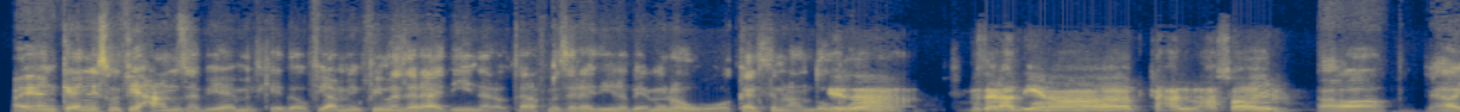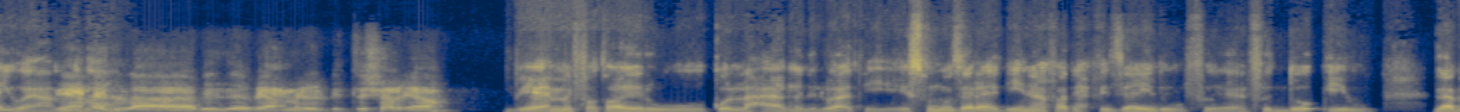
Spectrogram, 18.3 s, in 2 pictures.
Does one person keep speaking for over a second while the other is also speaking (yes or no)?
no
